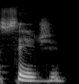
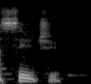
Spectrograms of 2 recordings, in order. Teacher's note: a palavra sede deve ser pronunciada com a vogal fechada na primeira sílaba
